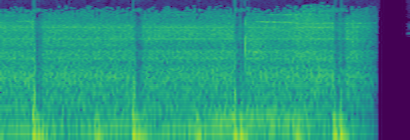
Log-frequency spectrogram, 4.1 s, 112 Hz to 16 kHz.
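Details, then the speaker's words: Simulator, pulmonic area: regular heartbeat at about 60 a minute with a low hum behind it; the second heart sound is split throughout, more in inspiration than expiration; widely split second heart sound. "en el foco pulmonar van a escuchar que el segundo ruido está desdoblado permanentemente, pero pueden escuchar que se desdobla más en la inspiración que en la expiración."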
